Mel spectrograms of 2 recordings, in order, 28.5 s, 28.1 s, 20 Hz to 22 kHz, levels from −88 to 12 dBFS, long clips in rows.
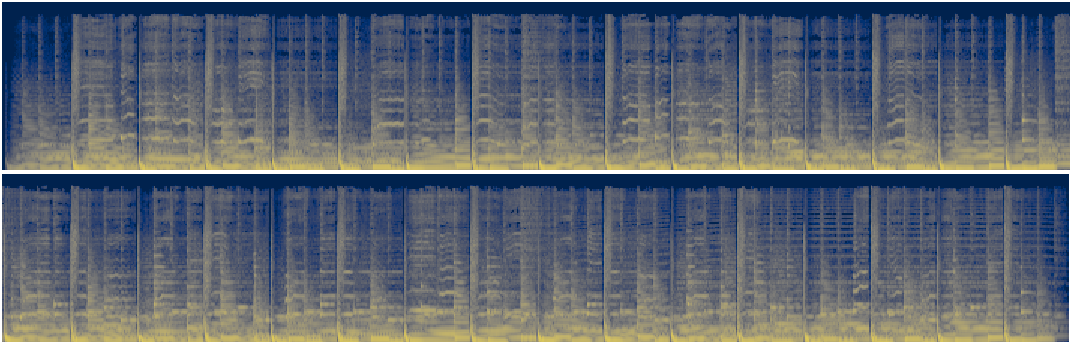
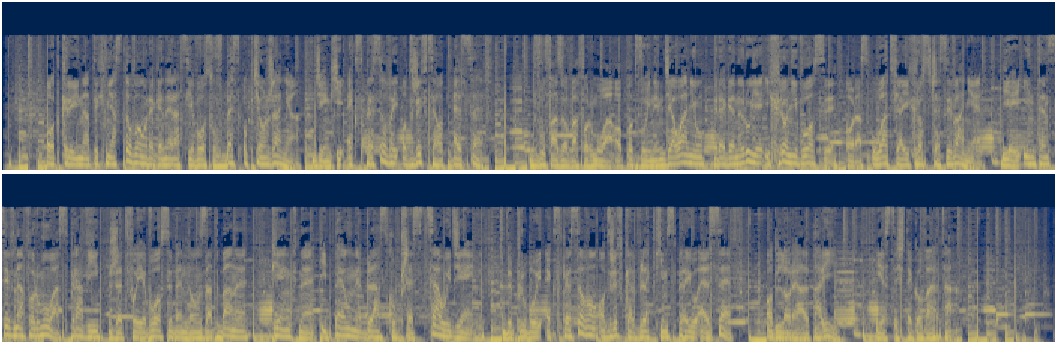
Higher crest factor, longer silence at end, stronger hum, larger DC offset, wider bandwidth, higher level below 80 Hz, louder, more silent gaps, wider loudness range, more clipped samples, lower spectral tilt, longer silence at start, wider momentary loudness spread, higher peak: about the same, 10 dB vs 12 dB; about the same, 0.1 s vs 0.05 s; neither; neither; first, 17 kHz vs 11 kHz; first, -14 dBFS vs -20 dBFS; about the same, -14 LUFS vs -12 LUFS; neither; about the same, 1 LU vs 1 LU; neither; first, -6.5 dB/octave vs -5 dB/octave; about the same, 0.05 s vs 0.05 s; about the same, 4 LU vs 3 LU; about the same, 0 dBFS vs 0 dBFS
